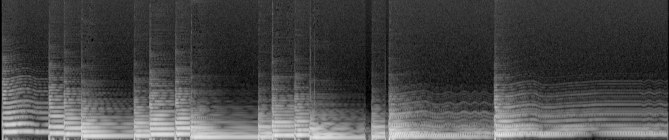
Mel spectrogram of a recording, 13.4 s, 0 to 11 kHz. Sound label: Fretless Bass, Roland PN-D50; Roland PN-D50-02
